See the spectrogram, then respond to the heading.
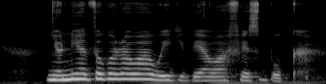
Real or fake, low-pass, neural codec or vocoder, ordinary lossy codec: real; none; none; none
